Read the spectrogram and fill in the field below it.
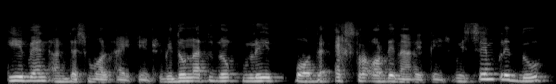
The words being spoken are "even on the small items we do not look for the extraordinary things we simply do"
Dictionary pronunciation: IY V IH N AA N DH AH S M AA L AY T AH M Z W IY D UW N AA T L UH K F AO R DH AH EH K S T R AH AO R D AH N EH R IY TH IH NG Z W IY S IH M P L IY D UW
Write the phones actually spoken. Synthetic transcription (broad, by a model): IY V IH N AA N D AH S M AA L AY T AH M S W IY D UW N AA T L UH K F AO R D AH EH K S T R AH AO R D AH N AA R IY T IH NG S W IY S IH M P L IY D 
